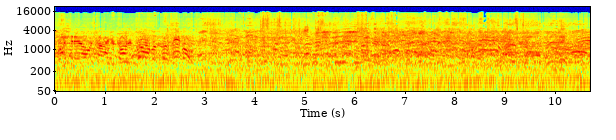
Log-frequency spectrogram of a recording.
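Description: A crowd of men and women shouts and chants loudly close by, outdoors.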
